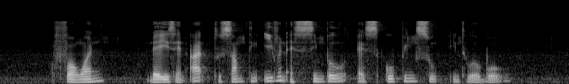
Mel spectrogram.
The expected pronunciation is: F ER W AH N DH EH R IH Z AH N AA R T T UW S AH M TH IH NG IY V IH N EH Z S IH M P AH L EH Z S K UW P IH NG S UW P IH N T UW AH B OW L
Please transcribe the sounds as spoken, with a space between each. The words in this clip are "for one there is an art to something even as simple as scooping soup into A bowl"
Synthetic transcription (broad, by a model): F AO W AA N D EH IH S AH N AA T T UW S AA M T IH NG IY V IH N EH S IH M P AH L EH S K UW P IH NG S UW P IH N T UW AH B OW L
